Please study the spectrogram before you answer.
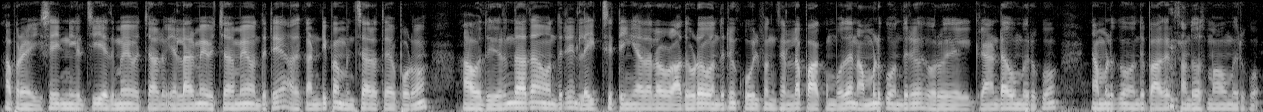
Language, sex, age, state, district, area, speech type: Tamil, male, 18-30, Tamil Nadu, Coimbatore, rural, spontaneous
